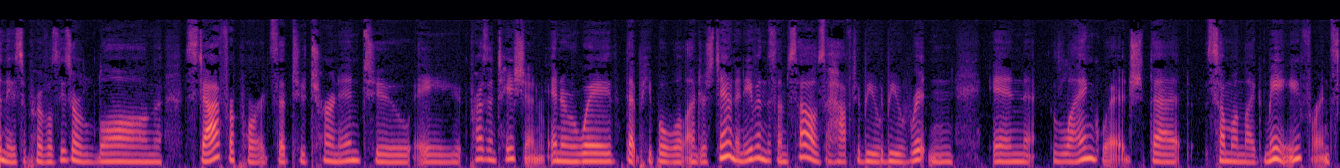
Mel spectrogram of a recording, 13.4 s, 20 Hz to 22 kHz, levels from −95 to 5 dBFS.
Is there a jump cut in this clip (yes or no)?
yes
